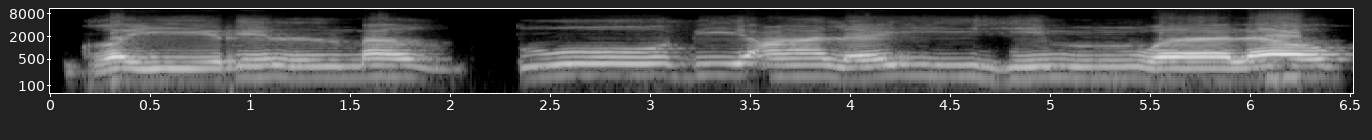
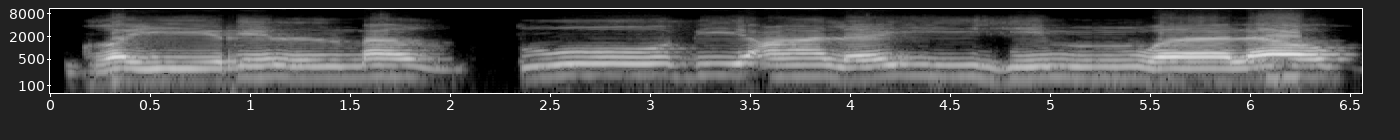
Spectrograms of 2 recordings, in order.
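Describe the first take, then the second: First: The consonant is drawn out with a flowing sound. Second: The same.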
